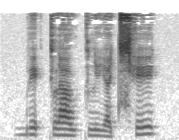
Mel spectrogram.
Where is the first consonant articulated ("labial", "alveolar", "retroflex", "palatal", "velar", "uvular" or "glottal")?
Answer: labial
